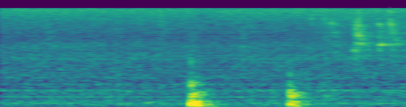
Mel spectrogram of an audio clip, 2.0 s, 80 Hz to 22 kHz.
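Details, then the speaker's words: Cooler Master ML240L AIO cooler thawing after being frozen, pump powered from a bench power supply: two short wet gurgles about half a second apart as coolant sloshes inside; pump still frozen solid. "yep we got even more sloshing now"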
